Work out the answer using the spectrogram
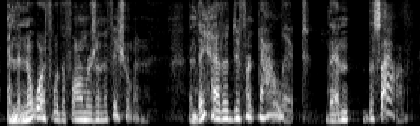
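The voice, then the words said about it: Fast-talking Southern American accent. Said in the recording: “I talk real fast ... I got a Southern accent ... I like my Southern accent.”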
